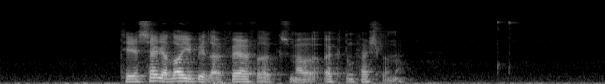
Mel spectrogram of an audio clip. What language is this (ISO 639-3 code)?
fao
